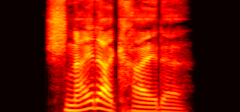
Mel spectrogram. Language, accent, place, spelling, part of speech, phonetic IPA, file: German, Germany, Berlin, Schneiderkreide, noun, [ˈʃnaɪ̯dɐˌkʁaɪ̯də], De-Schneiderkreide.ogg
- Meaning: tailor's chalk (chalk-like material used for marking alterations on fabric)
